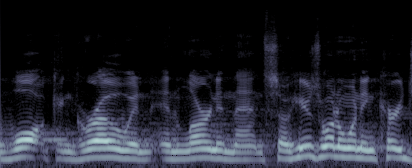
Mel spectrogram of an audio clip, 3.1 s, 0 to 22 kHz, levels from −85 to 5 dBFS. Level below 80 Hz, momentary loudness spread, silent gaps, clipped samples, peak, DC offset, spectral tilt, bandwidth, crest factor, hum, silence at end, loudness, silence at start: -66 dBFS; 9 LU; none; under 0.1%; -8 dBFS; under 0.1%; -8 dB/octave; 10 kHz; 16 dB; none; 0 s; -26 LUFS; 0 s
